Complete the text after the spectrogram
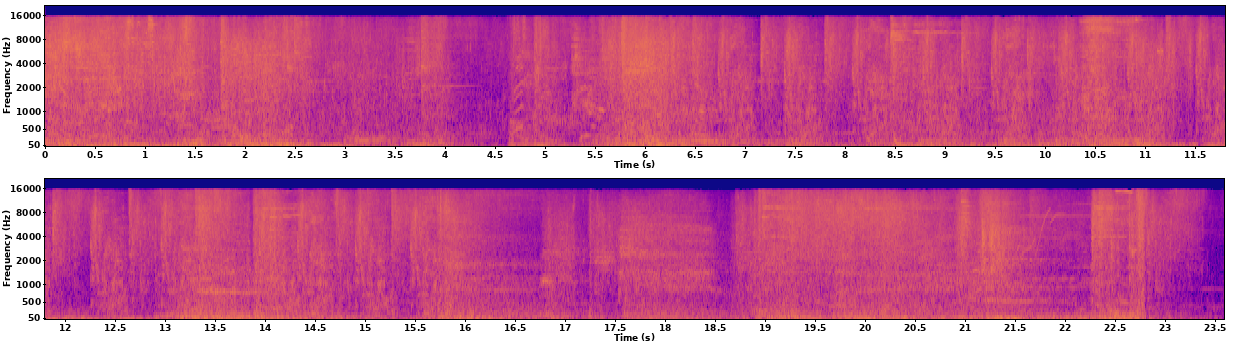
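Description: Game weapons clash and strike with sharp hits.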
